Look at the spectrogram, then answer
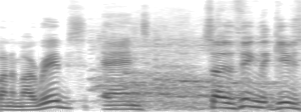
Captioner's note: all exclaim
